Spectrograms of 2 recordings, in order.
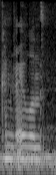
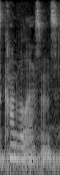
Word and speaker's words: convalescence: is helpful for prolonged convalescence is that the right way to pronounce that or is it convalent convalescence it's convalescence okay speeding up recovery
